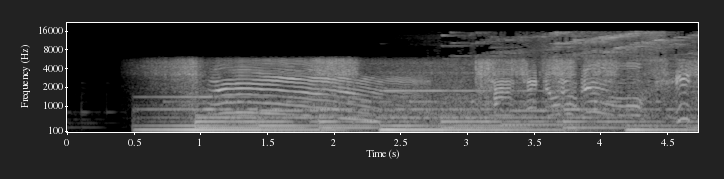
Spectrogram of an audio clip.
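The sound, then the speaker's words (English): Warbling, mewing electronic cries from a 1998 Furby, a zoomorphic toy: a loud, continuous robotic trill with a wavering, quavering voice over a steady buzzy drone that holds throughout. “If you recognize this noise, it may provoke in you a sense of nostalgic joy or an unsettling discomfort. These are the cries of a 1998 edition of Furby, a zoomorphic electronic toy”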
